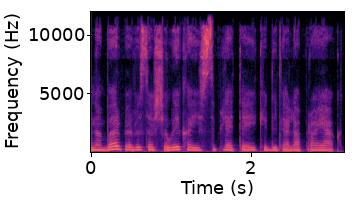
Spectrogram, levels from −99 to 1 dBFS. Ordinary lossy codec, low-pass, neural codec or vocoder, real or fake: Opus, 24 kbps; 10.8 kHz; none; real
